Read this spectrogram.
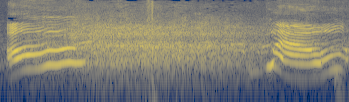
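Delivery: loud, high laughing outburst; laughing shout. Real, not acted. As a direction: burst out laughing at the question. Laughing shout at living home.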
